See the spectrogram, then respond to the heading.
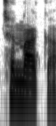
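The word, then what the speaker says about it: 中: যখন সিঙ্গেল থাকবে single single থাকলে শুধু নাকা উচ্চারণ হবে নাকা অর্থ ভিতরে আর যখন অন্য কাঞজির সাথে মিল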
